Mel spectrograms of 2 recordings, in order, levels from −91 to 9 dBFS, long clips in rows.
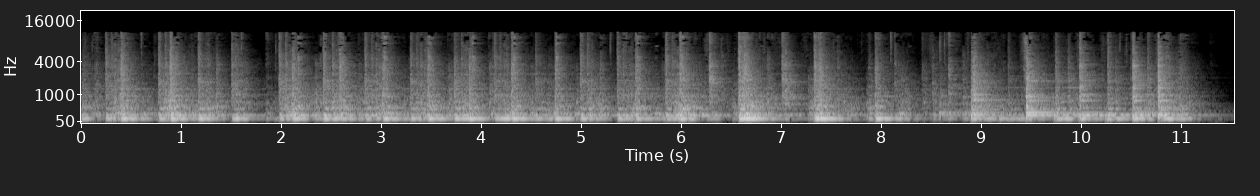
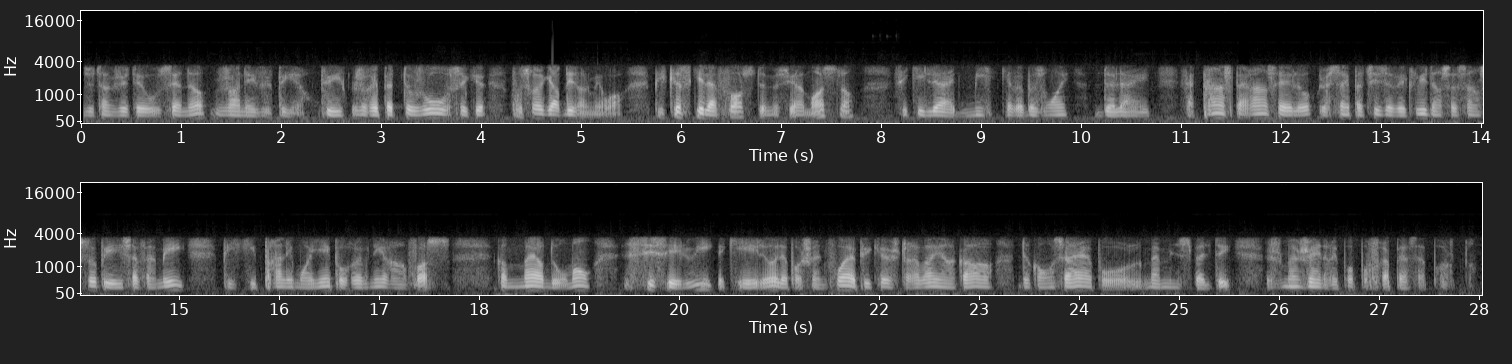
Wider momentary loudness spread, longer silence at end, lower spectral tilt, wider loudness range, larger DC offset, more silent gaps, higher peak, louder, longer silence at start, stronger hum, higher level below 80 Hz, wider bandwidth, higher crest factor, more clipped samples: second, 9 LU vs 13 LU; about the same, 0.2 s vs 0.1 s; about the same, -6.5 dB/octave vs -7.5 dB/octave; about the same, 2 LU vs 4 LU; neither; neither; about the same, -2 dBFS vs 0 dBFS; about the same, -22 LUFS vs -23 LUFS; about the same, 0 s vs 0 s; neither; first, -56 dBFS vs -62 dBFS; first, 11.5 kHz vs 4.4 kHz; about the same, 18 dB vs 22 dB; neither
